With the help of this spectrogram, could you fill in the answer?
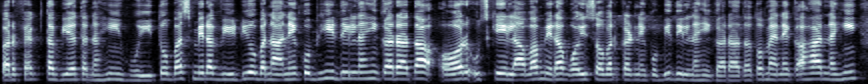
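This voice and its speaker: A woman's voice: mid-range voice, steady tone, moderate pace, hardly any pauses. A woman with a sore, coughing throat, chatting in a rambling, plaintive voice-over for her cooking channel. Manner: plaintive, complaining, rambling with hesitations. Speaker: home baker and cooking channel host. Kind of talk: voice-over vlog chat. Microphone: home voice-over mic.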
